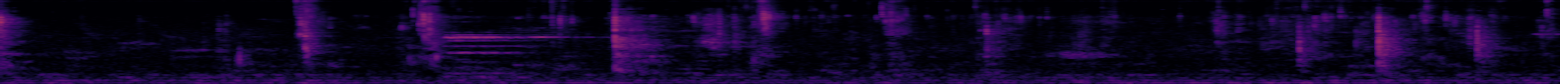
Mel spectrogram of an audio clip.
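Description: Close-up wet chewing and slurping of masala Maggi instant noodles: irregular smacks and sharp mouth clicks, over a steady low hum.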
